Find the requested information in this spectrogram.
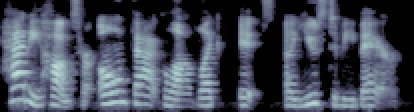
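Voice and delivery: usual speaking voice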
